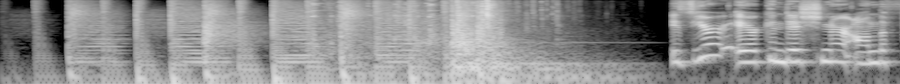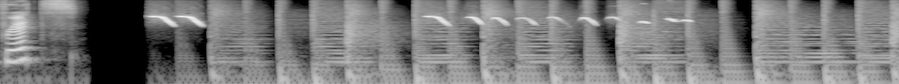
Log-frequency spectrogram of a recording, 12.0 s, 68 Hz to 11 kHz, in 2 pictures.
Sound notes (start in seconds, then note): 3.0 mechanical thud; 7.0 Goldie tweeting; 8.8 Goldie tweeting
